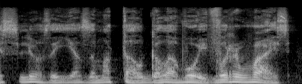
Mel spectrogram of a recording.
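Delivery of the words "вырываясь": ordinary delivery, nothing marked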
